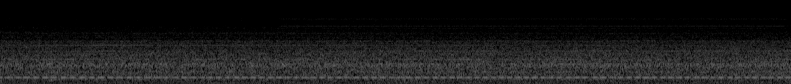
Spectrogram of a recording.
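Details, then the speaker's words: Ender 3 Pro 3D printer after the Noctua fan upgrade, about 50 dB or roughly 10 dB quieter than stock, with the power supply now audible; low steady hiss, faint hum near 300 Hz and a thin whine; normal fan operation. "so now my fans are quiet enough i can hear the power supply this is a lot quieter than it was"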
